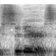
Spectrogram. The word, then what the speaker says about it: Sidaris: And Andy, I believe Sidaris is how it's said. Mm-hmm. I think that's how I've heard it being said before.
